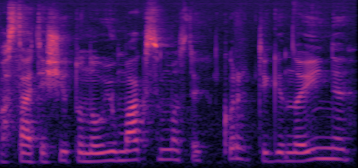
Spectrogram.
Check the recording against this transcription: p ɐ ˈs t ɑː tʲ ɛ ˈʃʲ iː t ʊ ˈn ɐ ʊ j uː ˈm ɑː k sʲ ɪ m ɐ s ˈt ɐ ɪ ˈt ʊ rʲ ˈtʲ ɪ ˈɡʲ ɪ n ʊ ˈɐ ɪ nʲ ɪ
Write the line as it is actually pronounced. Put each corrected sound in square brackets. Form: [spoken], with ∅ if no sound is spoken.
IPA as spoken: p ɐ ˈs t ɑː tʲ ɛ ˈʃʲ iː t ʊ ˈn ɐ ʊ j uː ˈm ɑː k sʲ ɪ m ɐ s ˈt ɐ ɪ [ˈk] ʊ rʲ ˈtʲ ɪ ˈɡʲ ɪ n ʊ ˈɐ ɪ nʲ ɪ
